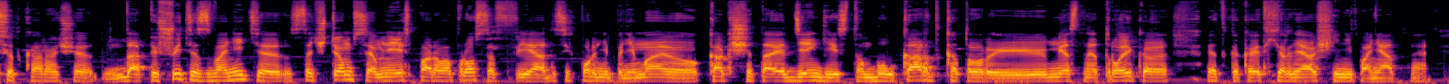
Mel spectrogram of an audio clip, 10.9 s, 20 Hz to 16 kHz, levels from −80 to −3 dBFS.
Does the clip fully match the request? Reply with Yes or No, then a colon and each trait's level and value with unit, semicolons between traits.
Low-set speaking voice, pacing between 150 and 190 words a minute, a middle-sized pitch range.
No: low, 115 Hz; fast, 160 wpm; narrow, 2.2 semitones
